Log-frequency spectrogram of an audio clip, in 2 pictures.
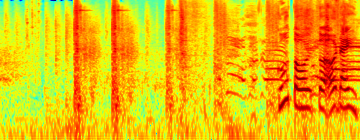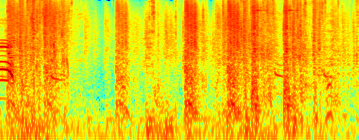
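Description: Gunshots crack loudly.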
